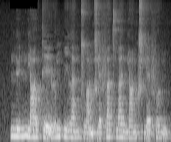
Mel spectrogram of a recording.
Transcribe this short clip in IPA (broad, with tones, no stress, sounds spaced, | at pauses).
n̪ y˧˥ n n̪ j ɑ˧˥ ʊ̯ k ḛ˨˩ ɪ̯ ɻ ʊ˥ ŋ p i˧˥ l a˧˥ n t͡s w ɑ̰˨˩ ŋ ɕ j ɛ˦ f ä˥˧ t̪ʰ w a˥˩ ɪ̯ m j ɑ˧˥ ŋ t͡ɕʰ j ɛ̰˨˩ f ɤ˥˩ ŋ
